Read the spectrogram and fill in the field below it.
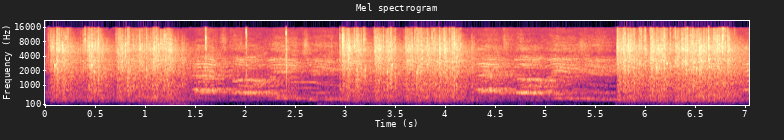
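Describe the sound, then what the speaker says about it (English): A large arena crowd at a Rainbow Six esports event builds a cheer in rhythmic chanting waves, loud and dense, with a commentator talking over it. "The crowd trying to get a reluctant cheer going."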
